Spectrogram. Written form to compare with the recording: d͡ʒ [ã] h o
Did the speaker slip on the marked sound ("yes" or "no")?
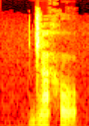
no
